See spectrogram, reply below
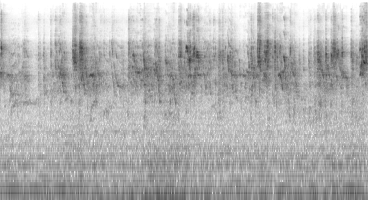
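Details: Several budgies chirping on their perch, a busy stream of scratchy, high-pitched warbles and short squawks rising in clustered bursts, with a faint low hum underneath.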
